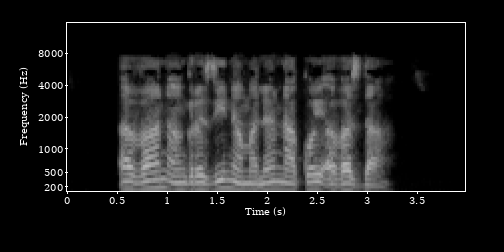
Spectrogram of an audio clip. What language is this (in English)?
Yidgha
